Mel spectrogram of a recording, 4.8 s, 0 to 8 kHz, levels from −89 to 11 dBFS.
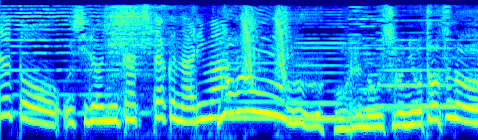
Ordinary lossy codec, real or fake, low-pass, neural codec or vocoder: MP3, 32 kbps; real; 7.2 kHz; none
